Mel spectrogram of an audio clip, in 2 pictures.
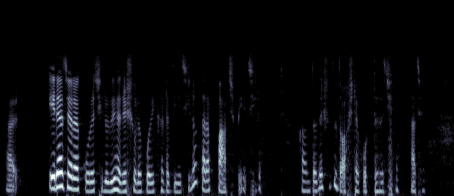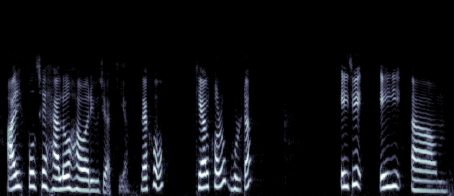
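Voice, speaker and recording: A woman with a Bangladeshi accent teaching an exam-prep English lesson, explaining patiently, reading English examples slowly and checking in with her students. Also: a little high, no echo, lo-fi sound.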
